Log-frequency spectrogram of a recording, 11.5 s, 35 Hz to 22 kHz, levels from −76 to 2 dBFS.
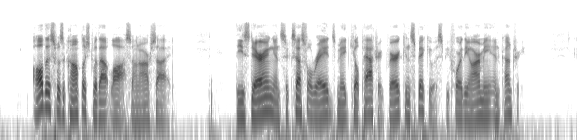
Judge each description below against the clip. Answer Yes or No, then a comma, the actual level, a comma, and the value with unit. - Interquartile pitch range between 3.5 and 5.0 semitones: No, average, 2.8 semitones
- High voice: No, low, 105 Hz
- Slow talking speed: Yes, slow, 120 wpm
